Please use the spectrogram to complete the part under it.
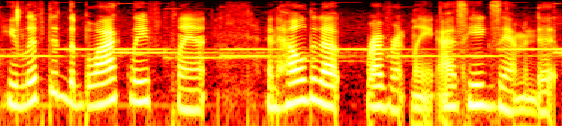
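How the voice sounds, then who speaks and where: Female narrator, visual novel. Mid-range voice, scripted storytelling read, melodic mallet music clearly behind. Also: medium pitch, moderate pace, poor audio.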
